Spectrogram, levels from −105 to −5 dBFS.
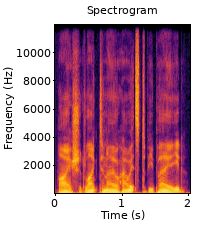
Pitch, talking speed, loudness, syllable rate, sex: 105 Hz, 295 wpm, -15 LUFS, 5.4 syllables/s, male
